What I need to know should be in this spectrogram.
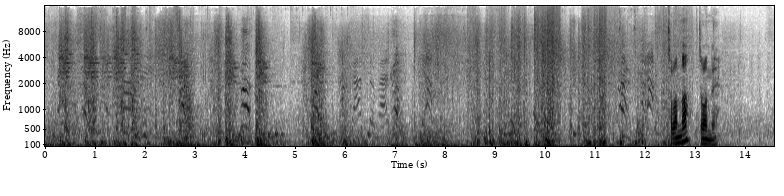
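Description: Video game weapons slash and clash with sharp impacts.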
